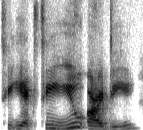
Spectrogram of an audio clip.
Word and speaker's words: Textur'd: That's why it's like turd, but anyway.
